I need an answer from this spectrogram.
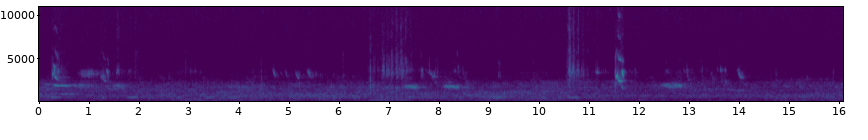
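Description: Small birds chirping in short, scattered calls over a steady outdoor background hiss, with a few brief sharp sounds in between; the loudest of these comes about three-quarters of the way through.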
